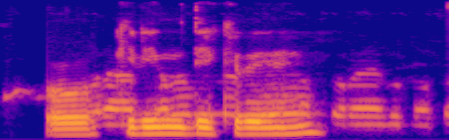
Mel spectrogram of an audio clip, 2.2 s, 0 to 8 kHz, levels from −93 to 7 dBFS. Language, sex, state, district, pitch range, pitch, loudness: Hindi, male, Chhattisgarh, Raigarh, 135-175 Hz, 145 Hz, -16 LUFS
